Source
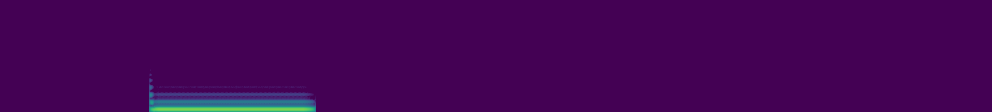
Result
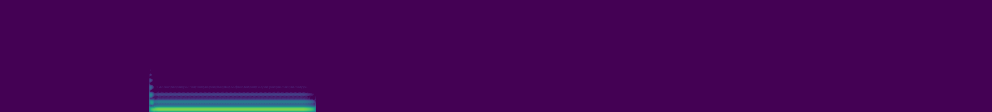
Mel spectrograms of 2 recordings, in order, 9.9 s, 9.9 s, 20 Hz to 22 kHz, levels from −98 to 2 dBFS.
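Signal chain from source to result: low-pass opened by the level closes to 2900 Hz

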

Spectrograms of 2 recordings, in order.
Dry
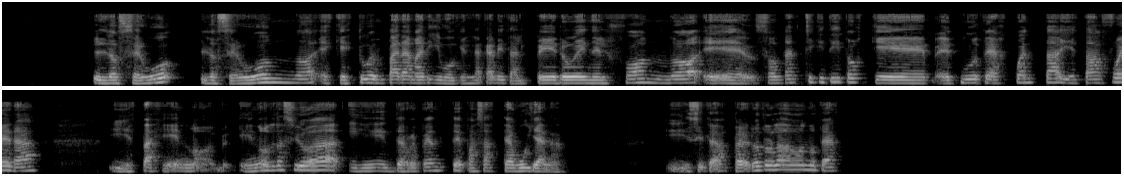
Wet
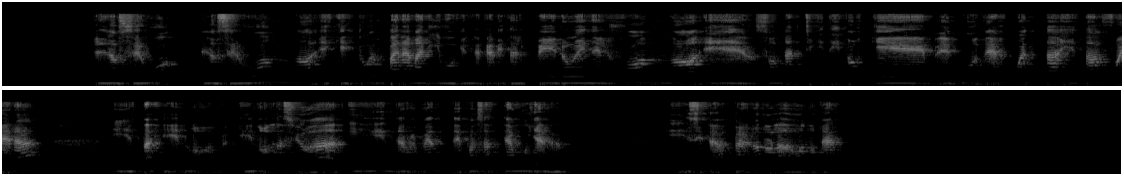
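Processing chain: elliptic band-stop 100–1300 Hz, stop band 40 dB; bell 470 Hz -3.5 dB 2.6 oct; non-linear reverb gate 0.11 s rising, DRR 11.5 dB; gain -6 dB

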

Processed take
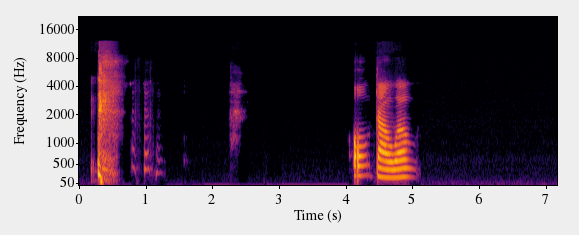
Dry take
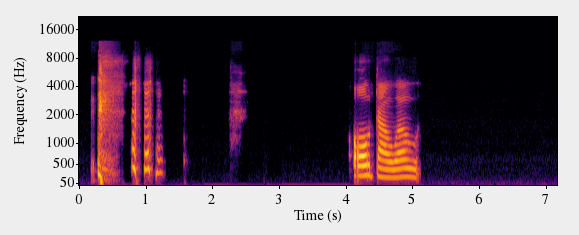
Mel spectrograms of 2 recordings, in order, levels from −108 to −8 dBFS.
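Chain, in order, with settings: 0.82–4.14 high shelf 3100 Hz -8 dB; ending taper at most 210 dB/s

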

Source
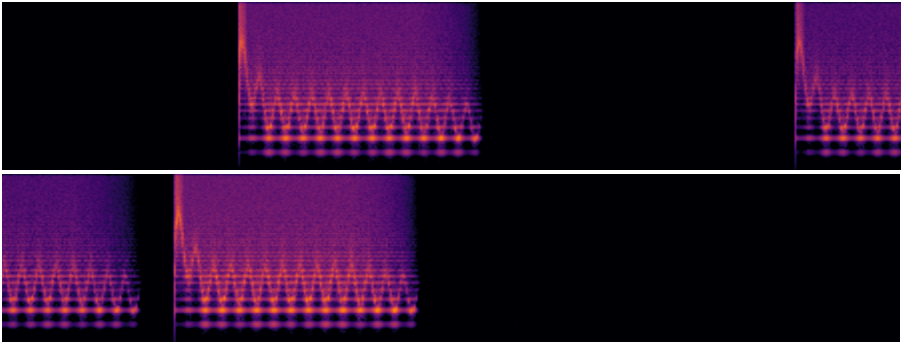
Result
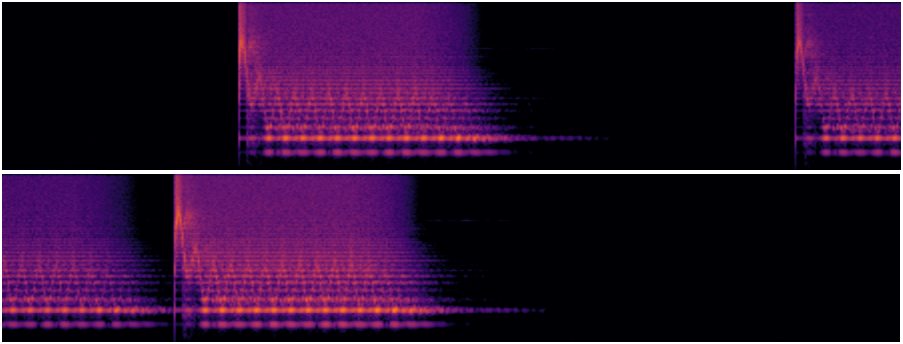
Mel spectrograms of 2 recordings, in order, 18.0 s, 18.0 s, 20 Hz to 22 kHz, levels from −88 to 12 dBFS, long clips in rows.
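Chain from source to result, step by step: band shelf 1500 Hz -8.5 dB 1.3 oct; on a send: reverb RT60 0.85 s, pre-delay 77 ms, DRR 3 dB; on the sum: gain -1.5 dB

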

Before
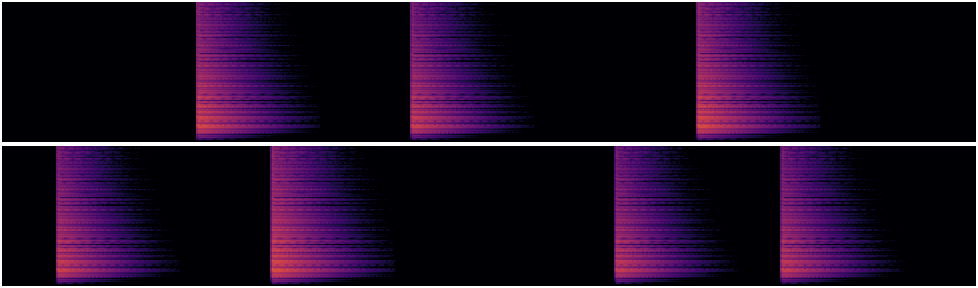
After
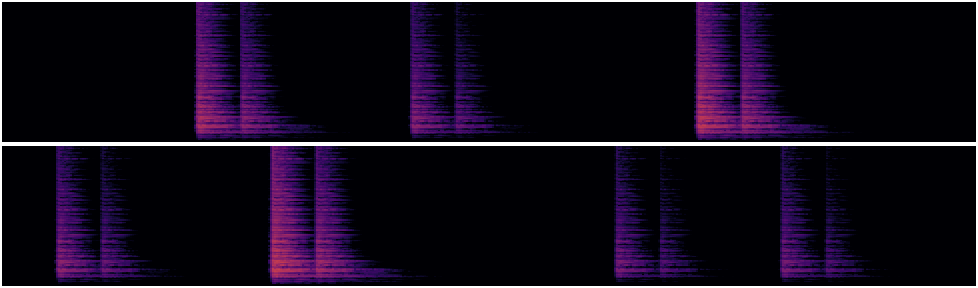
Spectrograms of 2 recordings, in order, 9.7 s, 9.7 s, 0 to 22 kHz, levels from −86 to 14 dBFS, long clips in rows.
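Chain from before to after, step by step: per-bin expansion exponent 3; echo 0.22 s -9 dB; reverb RT60 1.7 s, pre-delay 4 ms, DRR 0.5 dB; gain -4.5 dB

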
